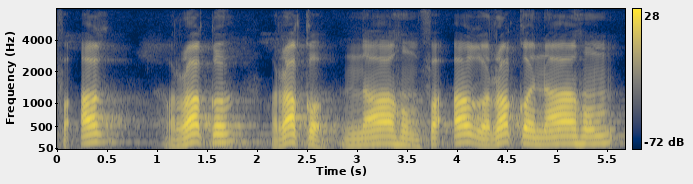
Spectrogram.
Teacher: قاف کا قلقلہ کرنا، غین کا نہیں کرنا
